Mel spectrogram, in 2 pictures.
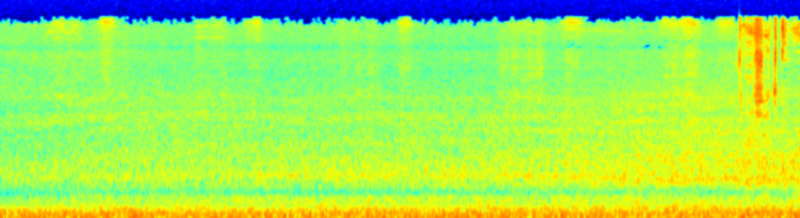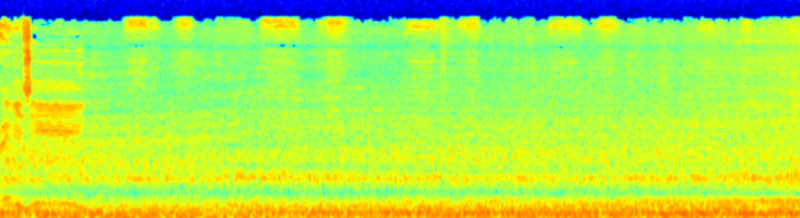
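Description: Road noise rumbles inside a car moving on a highway.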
